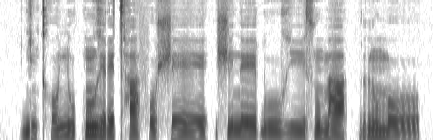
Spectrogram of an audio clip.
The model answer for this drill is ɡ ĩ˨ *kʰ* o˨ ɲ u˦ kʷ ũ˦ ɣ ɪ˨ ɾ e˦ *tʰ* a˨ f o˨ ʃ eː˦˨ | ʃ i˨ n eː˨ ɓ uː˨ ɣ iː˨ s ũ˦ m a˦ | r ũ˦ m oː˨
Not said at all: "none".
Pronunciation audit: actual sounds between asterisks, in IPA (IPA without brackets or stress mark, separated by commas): kʰ, tʰ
